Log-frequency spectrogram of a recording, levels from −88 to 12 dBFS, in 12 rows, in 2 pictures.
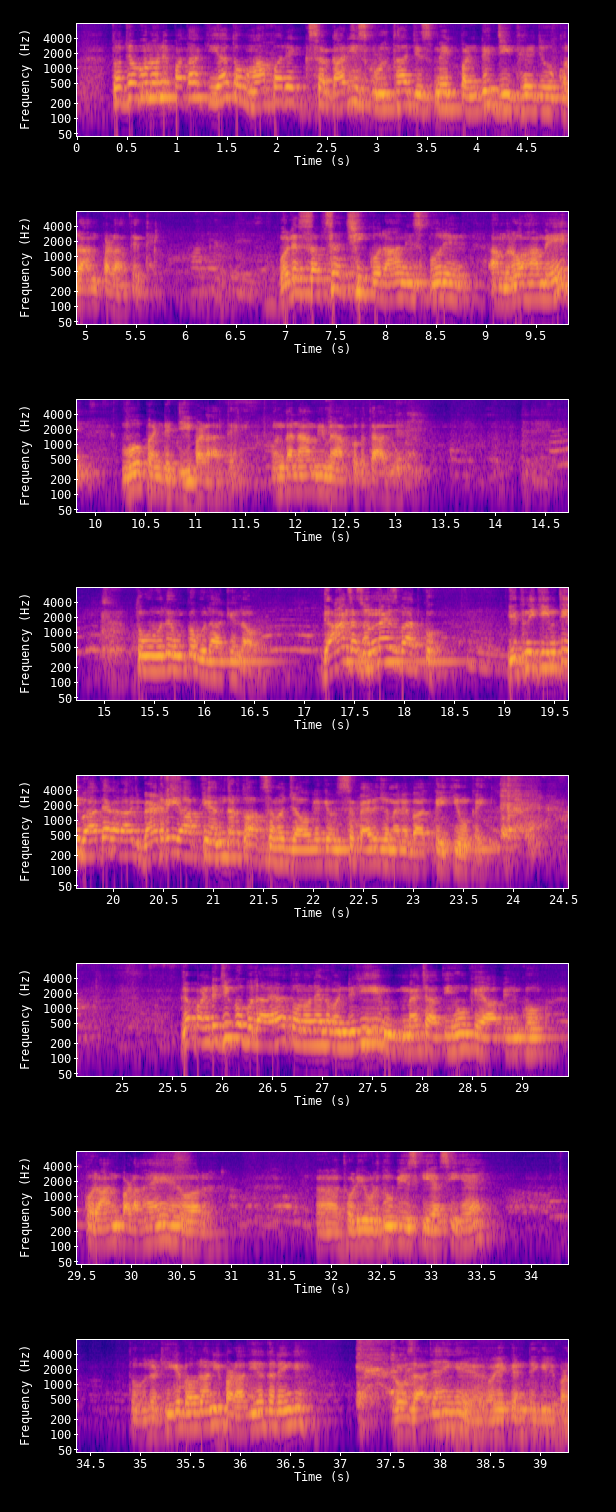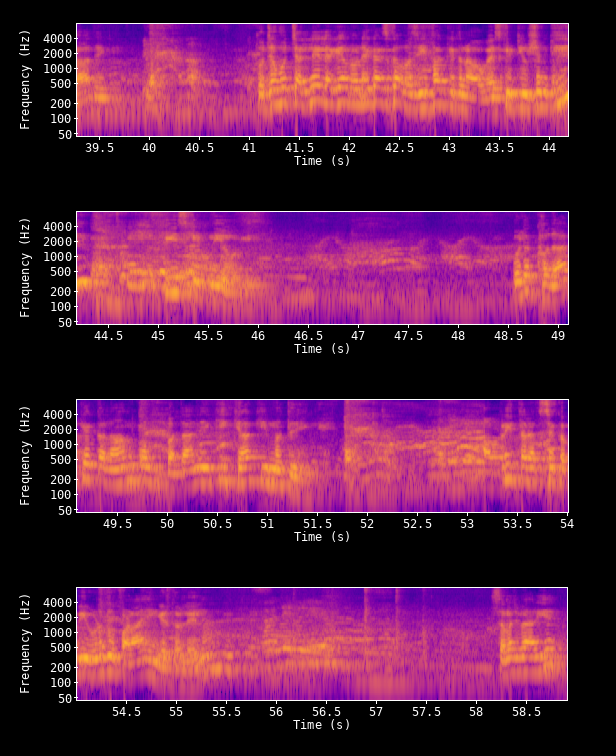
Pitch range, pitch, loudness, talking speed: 140-220 Hz, 175 Hz, -14 LUFS, 165 wpm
